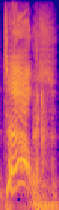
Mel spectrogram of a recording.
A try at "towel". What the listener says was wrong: Do you guys feel like he says that word weird? It's like it's one syllable. You say towel.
